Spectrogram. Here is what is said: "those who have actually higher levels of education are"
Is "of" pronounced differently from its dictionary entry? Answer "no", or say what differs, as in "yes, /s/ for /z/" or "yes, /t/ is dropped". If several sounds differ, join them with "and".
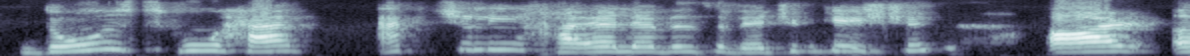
no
